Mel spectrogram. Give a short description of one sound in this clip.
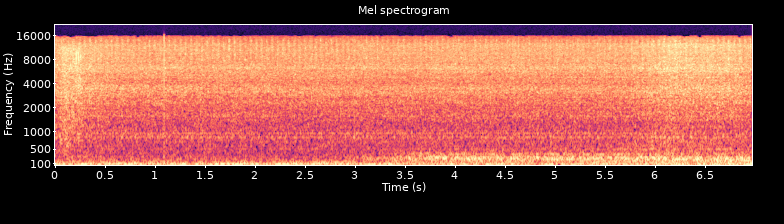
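A machine hums with a steady low drone.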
